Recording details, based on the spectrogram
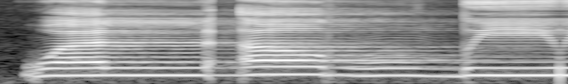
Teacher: ro sukun didahului fathah dibacanya secara tafkhim tebal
